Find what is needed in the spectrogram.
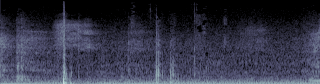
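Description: A plastic pouch of Epsom salt being handled, with a few faint crinkles and one sharp knock about a second in, over a steady low hum.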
